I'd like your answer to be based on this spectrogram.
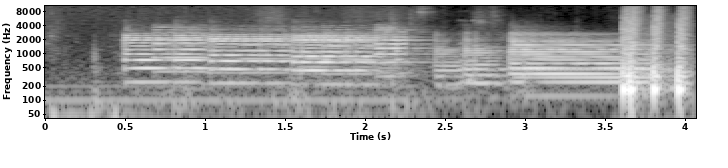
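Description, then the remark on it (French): Loud rock music for children by a four-piece band, played from a CD: distorted electric guitar chords ring out and shift every second or so, ending in a quick burst of drum hits. No voices. “Depuis, 13 autres disques sont sortis, toujours dans la veine rock.”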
